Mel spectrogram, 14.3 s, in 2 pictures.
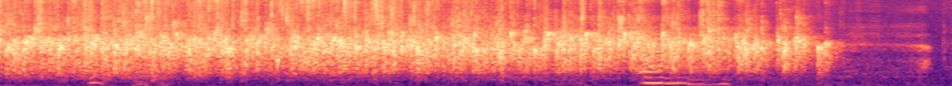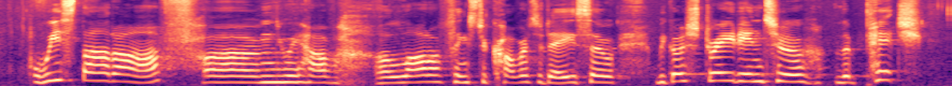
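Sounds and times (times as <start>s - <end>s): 
audience applause welcoming a discussion panel: 0.0s - 6.4s
speech: 7.4s - 14.2s.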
